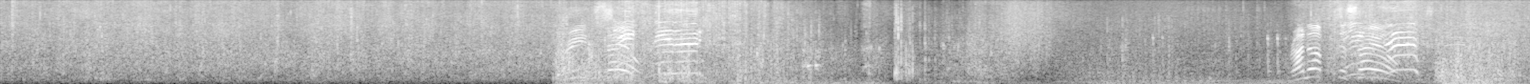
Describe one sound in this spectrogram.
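Waves lap and splash against a wooden boat.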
